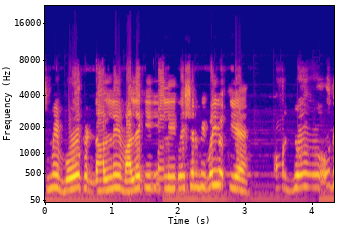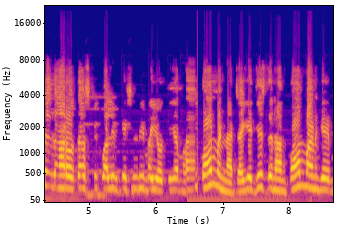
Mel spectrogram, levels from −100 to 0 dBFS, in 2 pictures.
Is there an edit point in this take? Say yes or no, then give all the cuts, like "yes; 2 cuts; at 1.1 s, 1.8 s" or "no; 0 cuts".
yes; 1 cut; at 6.6 s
